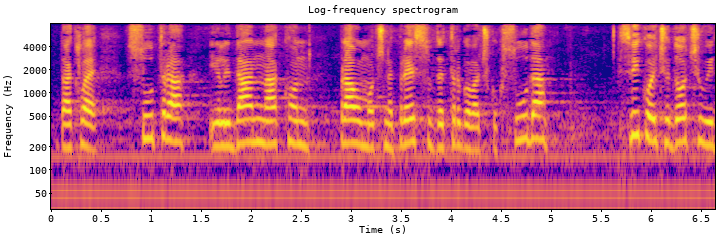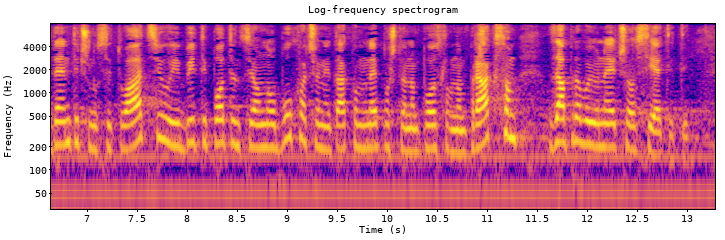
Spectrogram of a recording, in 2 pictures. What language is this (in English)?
Croatian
